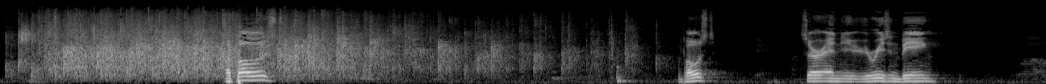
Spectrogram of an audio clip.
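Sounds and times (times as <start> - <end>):
audience applause: 0.0 - 6.7
speech: 2.2 - 2.8, 6.8 - 7.2, 8.0 - 9.4.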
